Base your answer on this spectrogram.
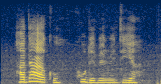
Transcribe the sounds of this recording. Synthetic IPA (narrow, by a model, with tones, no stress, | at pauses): a˨da˦a˦kʰʊ˨ | kʷu˦de˨be˨ɾe˨di˦ja˦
